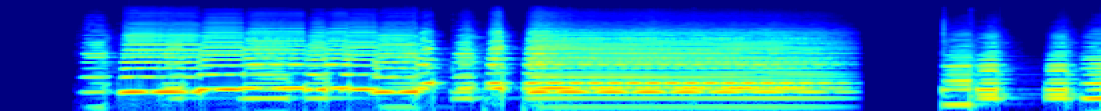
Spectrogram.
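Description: Accordion music: a quick run of notes, then a long held chord that stops about six and a half seconds in; after a short gap, short chopped chords begin.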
